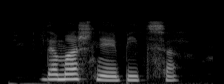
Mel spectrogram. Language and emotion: Russian, neutral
